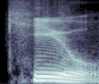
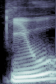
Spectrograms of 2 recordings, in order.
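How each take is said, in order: First: "কিউ" with a puff of air after the k; aspirated Q. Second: Said in the usual way. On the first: Shown as a demonstration. Teacher correcting the old habit, "কিউ" said with aspirated kh. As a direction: breathe out on the k, making "কিউ" khyu. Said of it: "but এটা হবে কিউ". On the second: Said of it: "এটাকে আমরা বলতাম কিউ".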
